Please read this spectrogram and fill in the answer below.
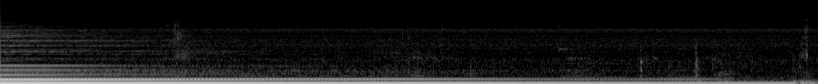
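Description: The last chord of a reggae-rock song: a held electric guitar chord with a deep low note, fading slowly and stopping just before the end.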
